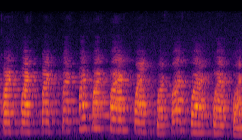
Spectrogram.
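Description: A woman singing a quick, bouncy tune unaccompanied, with about eight short notes a second.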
